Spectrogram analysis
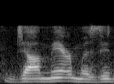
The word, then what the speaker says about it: جامع مسجد: تو بارہ جامع مسجد بھی بہت کرتے ہیں, جبکہ جامع مسجد جو ہے وہ اس کا صحیح تلفظ ہے.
